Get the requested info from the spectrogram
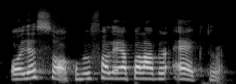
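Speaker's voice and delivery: ordinary delivery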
